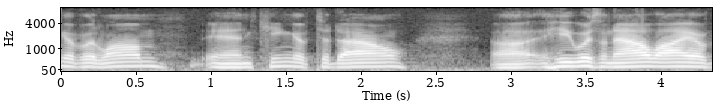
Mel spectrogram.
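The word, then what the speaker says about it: Tidal: And yes, it is Tadal, not like the hip-hop Tadal. Like I kept thinking, man, I can't get out of that. But that's how you say it, Tadal.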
